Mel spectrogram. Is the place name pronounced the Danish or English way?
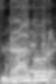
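Danish. The name is pronounced the Danish way. The speaker calls it right. "Danish ഭാഷയിൽ ഇങ്ങനെയാണ് പറയുക"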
